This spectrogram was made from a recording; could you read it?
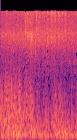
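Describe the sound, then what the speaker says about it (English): Heavy wind buffets the microphone outdoors in a park in Japan, a steady low rumble, constant and loud throughout the short stretch. "So, I do apologize for the wind"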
